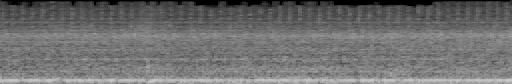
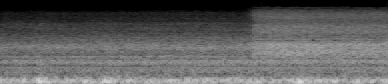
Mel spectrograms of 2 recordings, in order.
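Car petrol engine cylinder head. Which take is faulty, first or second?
second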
